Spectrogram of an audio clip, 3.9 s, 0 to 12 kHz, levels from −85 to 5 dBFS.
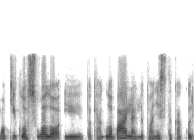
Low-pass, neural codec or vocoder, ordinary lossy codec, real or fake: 7.2 kHz; none; AAC, 48 kbps; real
